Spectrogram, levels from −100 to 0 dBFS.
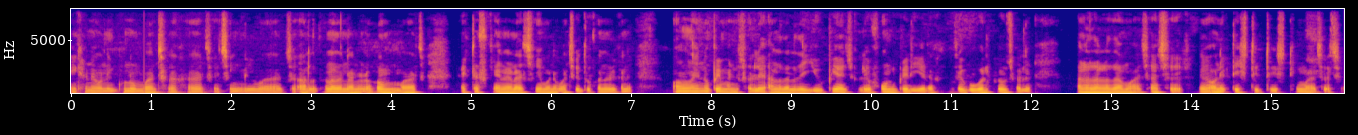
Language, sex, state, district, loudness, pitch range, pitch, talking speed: Bengali, male, West Bengal, Kolkata, -22 LUFS, 100-105 Hz, 105 Hz, 195 wpm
